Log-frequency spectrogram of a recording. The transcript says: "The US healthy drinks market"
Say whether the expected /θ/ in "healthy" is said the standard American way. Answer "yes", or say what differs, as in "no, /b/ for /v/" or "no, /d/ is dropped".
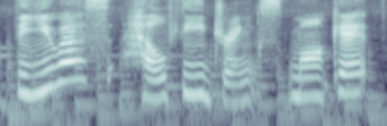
yes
